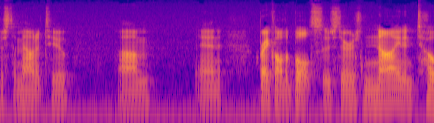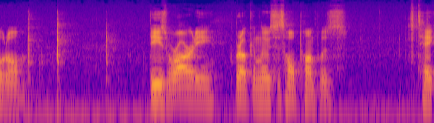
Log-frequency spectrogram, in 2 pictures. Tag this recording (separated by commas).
Speech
